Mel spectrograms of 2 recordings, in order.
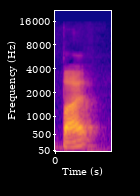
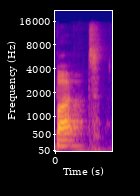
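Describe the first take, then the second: First: The final T is held, not released. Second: The final T is fully released. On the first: "they tend to say" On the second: "rather than"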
